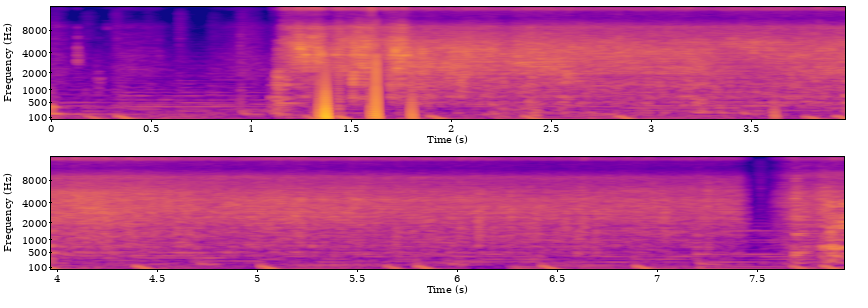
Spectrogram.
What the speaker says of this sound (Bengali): এবার শিমগুলো ভেজে নেব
